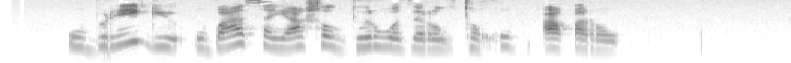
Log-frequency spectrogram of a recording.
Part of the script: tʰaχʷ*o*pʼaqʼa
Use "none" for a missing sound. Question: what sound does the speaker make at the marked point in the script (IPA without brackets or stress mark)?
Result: u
